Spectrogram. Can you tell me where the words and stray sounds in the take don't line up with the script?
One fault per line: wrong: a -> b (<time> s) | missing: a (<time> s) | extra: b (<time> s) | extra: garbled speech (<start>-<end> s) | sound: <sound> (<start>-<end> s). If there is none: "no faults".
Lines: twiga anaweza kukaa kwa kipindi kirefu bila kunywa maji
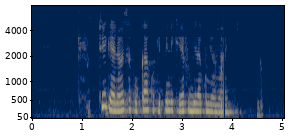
sound: dropout (3.8-3.9 s)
